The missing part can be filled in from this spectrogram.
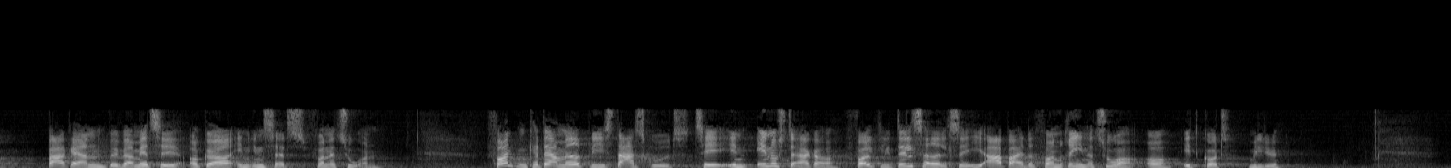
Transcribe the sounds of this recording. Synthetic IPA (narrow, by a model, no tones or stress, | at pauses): b̥ɑ̈ːɡ̥æɐnəʋe̝ʋæːɐmet͡sʰe̝ɒɡ̥ɶːɐʔe̝ne̝nsæd̥sfɒ̽næt͡sʰṵɐ̰n | fɒ̽n̰d̥n̩kʰæd̥æɐmeð̞ˠb̥lḭːsd̥ɑ̰̈ːd̥sɡ̥uðˠð̩ˠt͡sʰe̝e̝ne̝nusd̥æɐɡ̥ɐːfɒ̽lɡ̥əlid̥e̝lt͡sʰɛ̰ːɪl̩səiʔɑ̈ːb̥ɑ̈ɪ̰d̥ð̩ˠfɒ̽e̝nʁḭːnæt͡sʰuɐ̰ʔɒ̽e̝d̥ɡ̥ɒ̽d̥miljø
